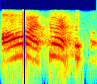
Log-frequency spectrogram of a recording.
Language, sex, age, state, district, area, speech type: Assamese, female, 45-60, Assam, Sonitpur, urban, conversation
